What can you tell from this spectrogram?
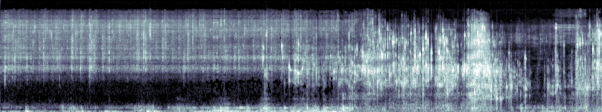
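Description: Underwater water noise heard through a diver's camera: a steady low rumble and hiss, then from about six seconds in, louder irregular bubbling and rushing water as the diver moves.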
